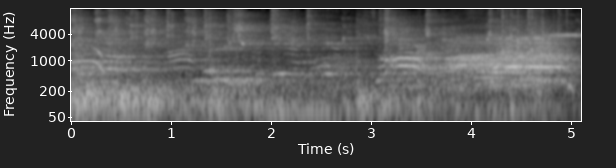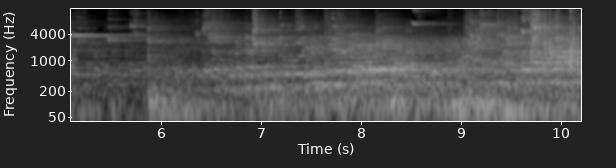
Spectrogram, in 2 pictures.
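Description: Basketball dribbled on a hardwood gym floor, with sneakers squeaking and players' voices ringing in a large gym. The sound dips briefly about halfway through.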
